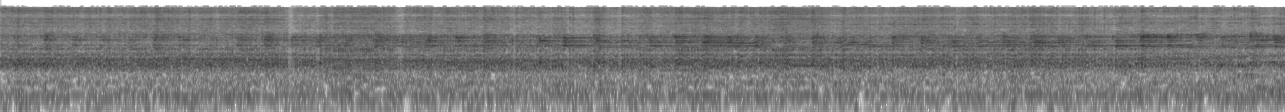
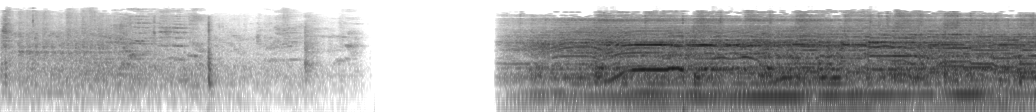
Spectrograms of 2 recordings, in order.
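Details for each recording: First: Laptop speakers after a motherboard repair: thin, fizzy, crackling playback with almost no low end and harsh rattle; both speaker cones found torn at their edges. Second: Laptop speaker after the torn diaphragm was patched with double tape: music plays clear with no crackle or buzzing, just thin on bass.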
